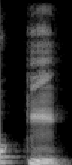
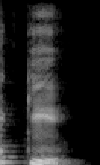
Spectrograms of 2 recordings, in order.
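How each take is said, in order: First: "की" short and soft, vowel not drawn out. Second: "की" clipped short and soft. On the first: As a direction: clip "की" quickly. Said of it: "खींच के नहीं करना". ("की" बिना खींचे, छोटा) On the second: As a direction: say "की" briefly, no stretch. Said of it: "इतना ही उच्चारण करना आपको". ("की" छोटा और धीमा) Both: Shown as a demonstration.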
